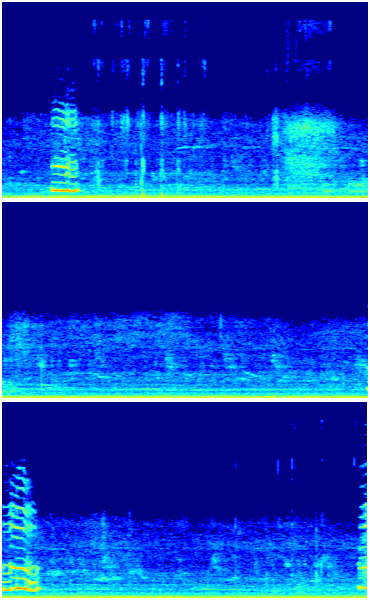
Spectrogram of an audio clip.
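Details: Baby monkey throwing a tantrum as its mother leaves: two loud, tonal wailing calls with strong harmonics, bending downward, about seven seconds apart, over a steady low background rumble.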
